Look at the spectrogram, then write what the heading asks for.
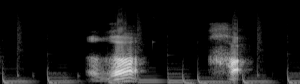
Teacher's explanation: Kemudian ada tenggorokan bagian atas, ghain dan kha. Nah, atasnya dikit dari ain dan ha.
